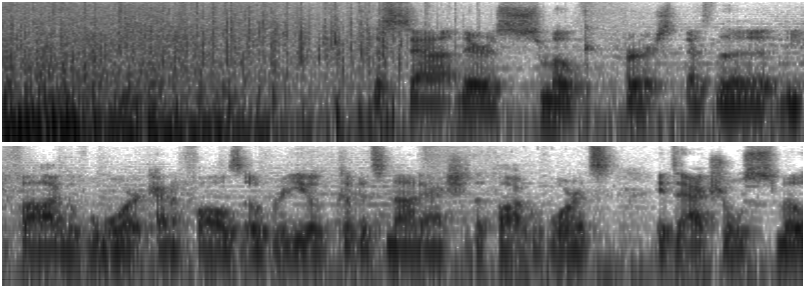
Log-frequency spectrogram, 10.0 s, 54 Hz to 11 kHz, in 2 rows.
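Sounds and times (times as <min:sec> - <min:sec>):
deep rumbling explosion: 0:00.0 - 0:02.9
speech: 0:02.4 - 0:10.0.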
